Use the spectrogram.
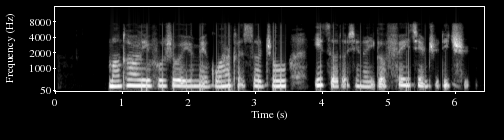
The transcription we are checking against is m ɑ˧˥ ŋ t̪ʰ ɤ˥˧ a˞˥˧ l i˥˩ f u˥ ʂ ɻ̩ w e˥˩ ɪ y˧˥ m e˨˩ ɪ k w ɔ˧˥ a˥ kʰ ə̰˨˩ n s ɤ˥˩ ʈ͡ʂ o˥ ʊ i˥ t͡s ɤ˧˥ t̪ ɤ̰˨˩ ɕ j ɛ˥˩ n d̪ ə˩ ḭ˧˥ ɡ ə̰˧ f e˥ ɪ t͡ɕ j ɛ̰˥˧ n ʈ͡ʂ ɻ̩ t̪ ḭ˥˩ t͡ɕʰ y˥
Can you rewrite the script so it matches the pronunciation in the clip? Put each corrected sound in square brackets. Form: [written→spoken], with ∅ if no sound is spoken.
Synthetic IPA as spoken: m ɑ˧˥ ŋ t̪ʰ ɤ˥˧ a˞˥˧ l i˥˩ f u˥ ʂ ɻ̩ w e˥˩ ɪ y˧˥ m e˨˩ ɪ k w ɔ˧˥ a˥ kʰ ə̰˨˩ n s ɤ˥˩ ʈ͡ʂ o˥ ʊ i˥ t͡s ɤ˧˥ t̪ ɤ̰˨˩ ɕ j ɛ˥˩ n d̪ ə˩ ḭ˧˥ ɡ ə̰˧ f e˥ ɪ t͡ɕ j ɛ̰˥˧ n ʈ͡ʂ ɻ̩ t̪ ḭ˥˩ t͡ɕʰ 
